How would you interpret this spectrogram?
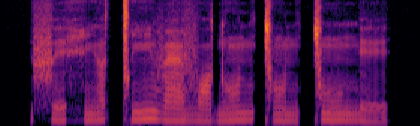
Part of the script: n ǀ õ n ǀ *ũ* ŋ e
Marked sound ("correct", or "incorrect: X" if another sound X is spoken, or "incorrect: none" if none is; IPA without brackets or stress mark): correct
